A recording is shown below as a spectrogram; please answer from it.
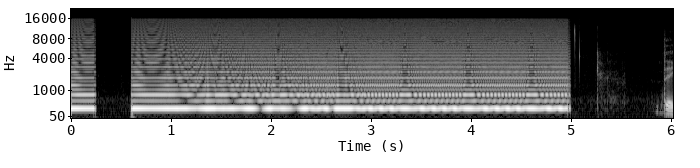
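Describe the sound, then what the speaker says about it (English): Massive synth tone with chorus effect and depth modulation: a brief tone, a short gap, then a long sustained harmonic-rich note with gentle wavering shimmer, cutting off into a faint tail. "That is chorus."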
